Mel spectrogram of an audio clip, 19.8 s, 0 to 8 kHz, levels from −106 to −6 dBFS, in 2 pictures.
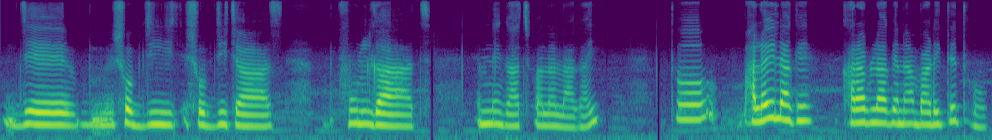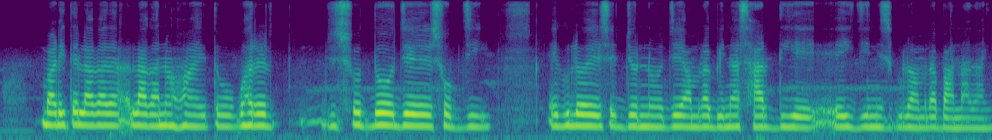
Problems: constant background noise, background conversations at intervals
